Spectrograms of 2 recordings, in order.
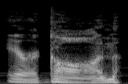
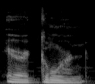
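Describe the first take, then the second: First: The last syllable is said 'gon', without r. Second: The last syllable is said 'gorn', with r. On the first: The speaker calls it wrong. "It is not" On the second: The speaker calls it right.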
